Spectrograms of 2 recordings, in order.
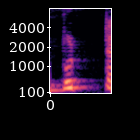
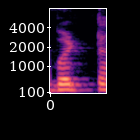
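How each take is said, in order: First: ಬುಟ್ said "boot" with a short oo; mistaken "u" vowel. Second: ಬಟ್ with the "uh" vowel of "cup"; correct short "uh". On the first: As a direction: show the error ಬುಟ್, vowel as in "put". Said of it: "ಬುಟ್ ಅನ್ನೋಕ್ಕಾಗಲ್ಲ". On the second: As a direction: model ಬಟ್ as "buht". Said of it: "ಬಟ್ ಅಂತಲೇ ಅನ್ಬೇಕಾಗತ್ತೆ". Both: Shown as a demonstration.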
